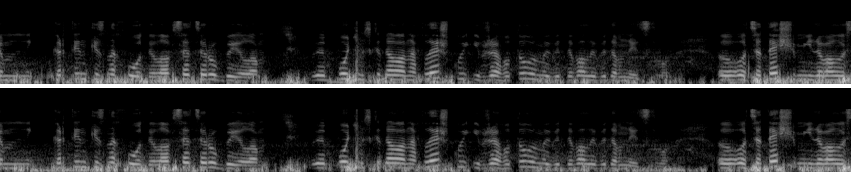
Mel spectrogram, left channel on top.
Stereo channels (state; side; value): normal; both; correlation 0.51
